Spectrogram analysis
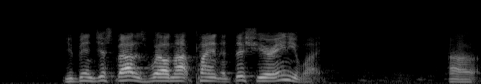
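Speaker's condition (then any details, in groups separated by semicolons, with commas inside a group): No condition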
